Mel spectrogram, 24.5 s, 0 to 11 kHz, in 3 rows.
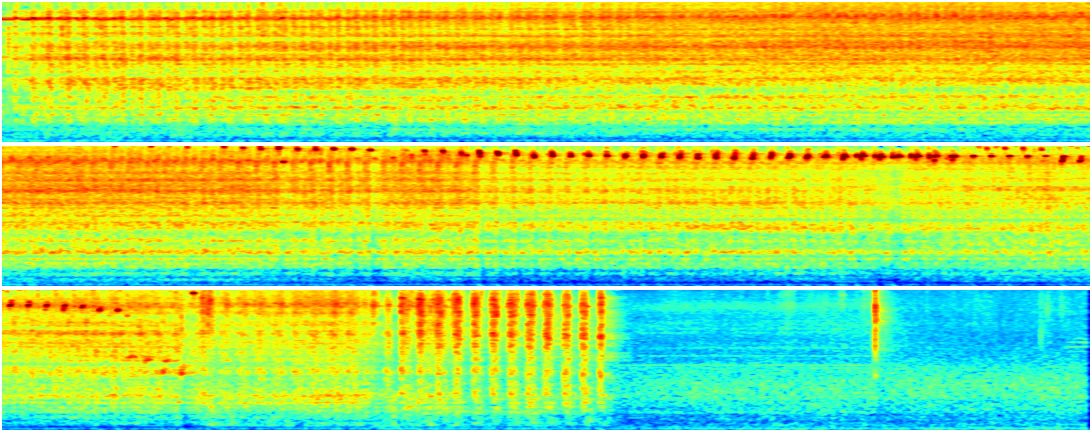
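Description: Drill press running at slow speed with a large-diameter hole saw boring into the end grain of a round wooden stick: a loud, steady cut with a high ring. Near the end the cut turns to a regular pulsing, then at about 21 seconds the saw comes clear and only the quieter hum of the running drill press remains.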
